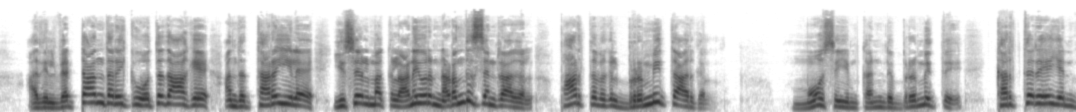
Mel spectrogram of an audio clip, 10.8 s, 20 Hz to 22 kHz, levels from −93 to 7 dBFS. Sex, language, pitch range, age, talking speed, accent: male, Tamil, 130-200 Hz, 30-49, 95 wpm, native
